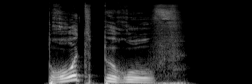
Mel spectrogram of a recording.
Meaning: bread-and-butter job, main job, day job (often opposed to more creative, but unprofitable work)
- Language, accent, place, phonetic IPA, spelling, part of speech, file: German, Germany, Berlin, [ˈbʁoːtbəˌʁuːf], Brotberuf, noun, De-Brotberuf.ogg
